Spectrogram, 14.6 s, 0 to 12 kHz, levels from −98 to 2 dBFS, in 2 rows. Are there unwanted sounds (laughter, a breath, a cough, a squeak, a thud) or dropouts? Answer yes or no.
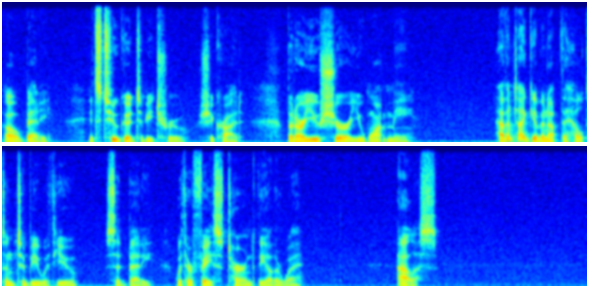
no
